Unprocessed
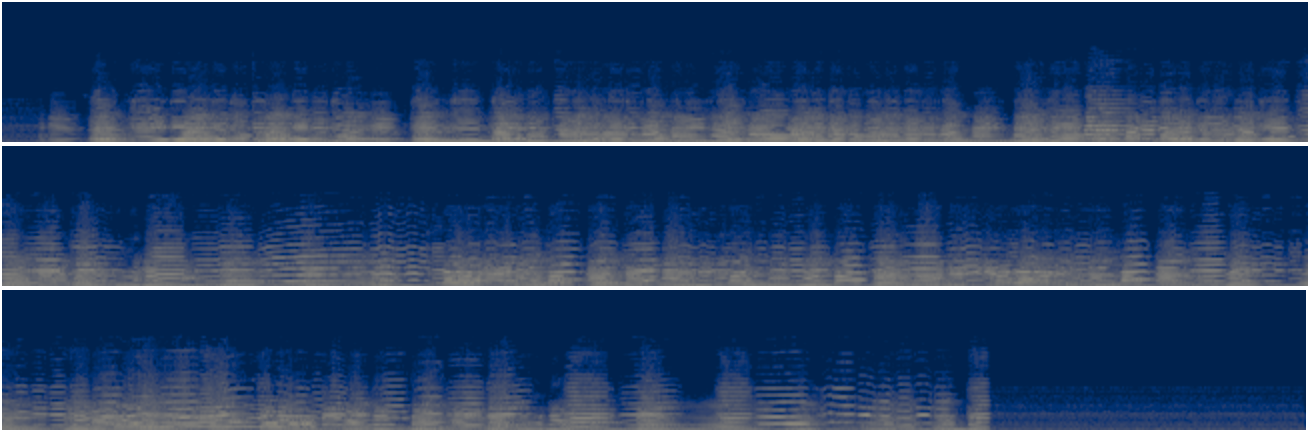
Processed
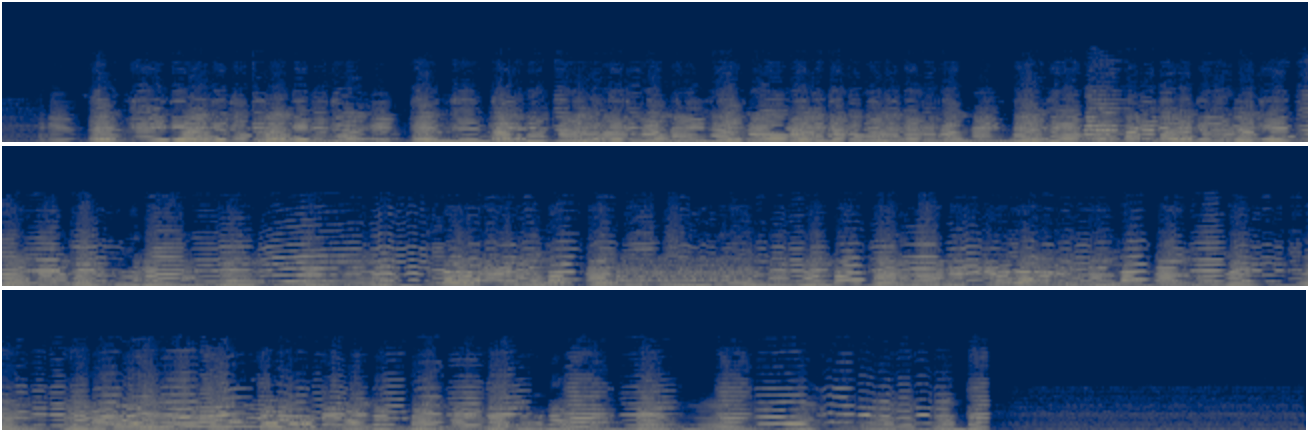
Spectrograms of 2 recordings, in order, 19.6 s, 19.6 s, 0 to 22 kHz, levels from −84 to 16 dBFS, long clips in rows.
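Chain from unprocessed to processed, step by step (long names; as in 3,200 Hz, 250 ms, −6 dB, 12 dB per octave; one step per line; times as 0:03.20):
healed spectral selection 0:09.63–0:10.24, 830–4,600 Hz after
reverb reduction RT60 0.56 s
level +3.5 dB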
